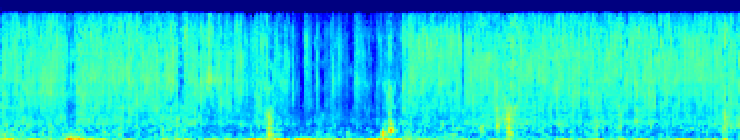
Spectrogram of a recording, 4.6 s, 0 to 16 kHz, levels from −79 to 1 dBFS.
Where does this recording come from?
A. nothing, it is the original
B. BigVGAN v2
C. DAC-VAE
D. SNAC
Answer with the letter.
B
